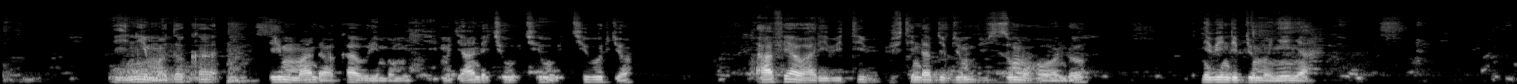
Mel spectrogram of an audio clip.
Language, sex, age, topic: Kinyarwanda, male, 18-24, government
